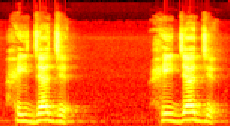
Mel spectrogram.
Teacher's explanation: قطب جدن، ان کو کہا جاتا ہے قطب جدن، یہ 5 حروف ہیں، اور ان پر جب جزم آ جاتی ہے، یہ جب ساکن پڑھے جاتے ہیں تو ان کو ہلا کر پڑھتے ہیں، یعنی کہ قلقلہ کرتے ہیں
